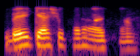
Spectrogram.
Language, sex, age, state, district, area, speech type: Kashmiri, male, 18-30, Jammu and Kashmir, Bandipora, rural, conversation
